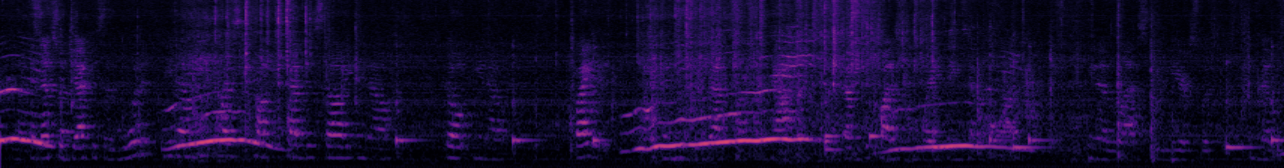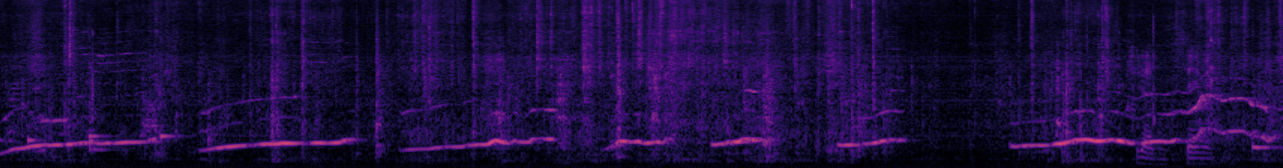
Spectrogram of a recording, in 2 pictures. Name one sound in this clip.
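A young girl chatters and sings in a high voice close by.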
